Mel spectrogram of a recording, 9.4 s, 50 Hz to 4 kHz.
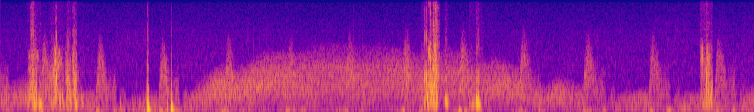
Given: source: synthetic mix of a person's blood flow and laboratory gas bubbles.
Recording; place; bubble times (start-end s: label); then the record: Doppler ultrasound of blood flow; subclavian vein
0.33-1.06 s: bubbles
5.25-5.52 s: bubbles
5.54-5.62 s: bubbles
5.86-6.04 s: bubbles
8.73-8.91 s: bubbles
From the record:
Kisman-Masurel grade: 223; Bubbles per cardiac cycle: several, 3 to 8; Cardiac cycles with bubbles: 10 to 50%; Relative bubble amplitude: loud (0.450 to 0.775); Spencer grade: 2 (many but less than half of the cardiac periods contain bubble signals, singularly or in groups); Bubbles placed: anywhere in the cardiac cycle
